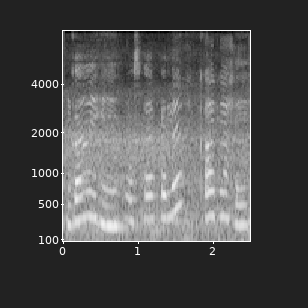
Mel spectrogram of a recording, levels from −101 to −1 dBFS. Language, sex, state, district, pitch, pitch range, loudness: Hindi, female, Rajasthan, Bikaner, 305 Hz, 250-330 Hz, -16 LUFS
